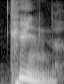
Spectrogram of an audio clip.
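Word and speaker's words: cyn: Essentially what you do is you take the E vowel, E, and you round your lips. Ü, Ü.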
